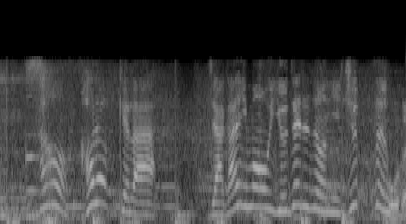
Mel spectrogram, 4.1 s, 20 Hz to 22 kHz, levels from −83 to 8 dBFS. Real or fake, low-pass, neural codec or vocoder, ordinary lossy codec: fake; 7.2 kHz; codec, 16 kHz in and 24 kHz out, 1 kbps, XY-Tokenizer; none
